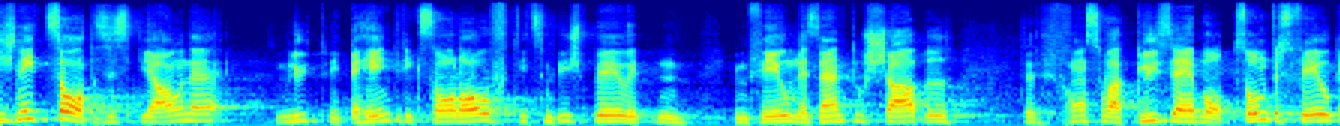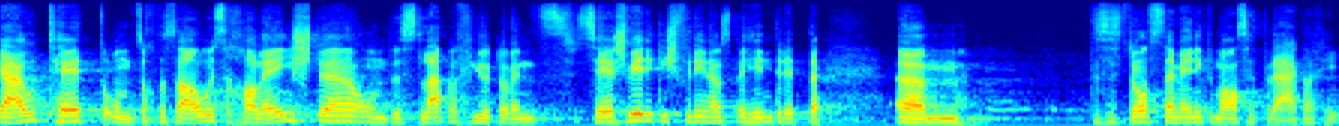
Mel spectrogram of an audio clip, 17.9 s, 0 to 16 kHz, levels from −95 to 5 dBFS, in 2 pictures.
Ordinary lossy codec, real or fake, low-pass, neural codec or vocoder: none; fake; 14.4 kHz; autoencoder, 48 kHz, 128 numbers a frame, DAC-VAE, trained on Japanese speech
